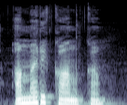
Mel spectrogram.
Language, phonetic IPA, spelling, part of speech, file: Ukrainian, [ɐmereˈkankɐ], американка, noun, Uk-американка.ogg
- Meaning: 1. female equivalent of америка́нець (amerykánecʹ, “American”) 2. а sort of high-wheeled sulky, first presented in Russia in 1889 by American sportsmen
